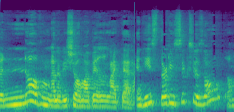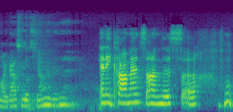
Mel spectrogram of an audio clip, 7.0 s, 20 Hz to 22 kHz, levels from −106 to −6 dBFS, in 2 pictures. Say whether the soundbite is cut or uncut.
cut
